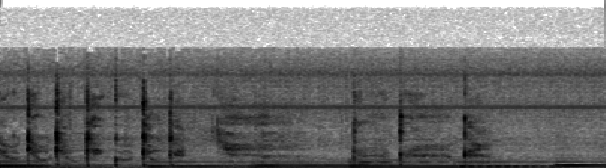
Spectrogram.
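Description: Soft background music under a sermon: quiet held chords that shift to new notes every second or so, with faint clicks over them.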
